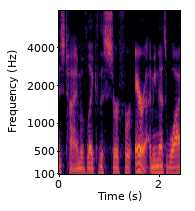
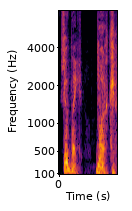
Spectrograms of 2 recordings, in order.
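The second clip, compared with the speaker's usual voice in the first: loud but held-back "Stupid work"; 5 semitones higher, 9 dB louder than usual. Shown as a demonstration. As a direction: say it loud, a bit restrained. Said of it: "not gonna say it too loud".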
